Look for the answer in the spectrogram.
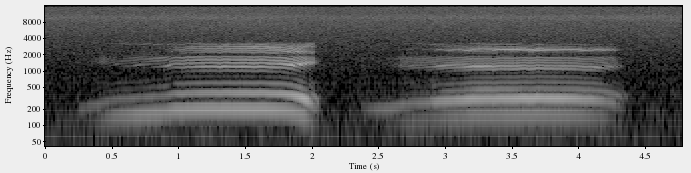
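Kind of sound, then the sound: animal, cow mooing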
